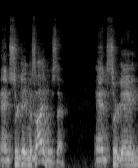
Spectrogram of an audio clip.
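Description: A plain, everyday voice from a man, at a moderate pace with ordinary pitch variation. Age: 50s. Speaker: businessman. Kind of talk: interview.

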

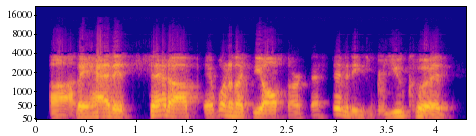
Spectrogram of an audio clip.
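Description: A man's voice, an unremarkable speaking voice, medium-pitched and moderately paced. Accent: American. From New Jersey. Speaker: radio producer and podcaster. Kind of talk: casual interview.

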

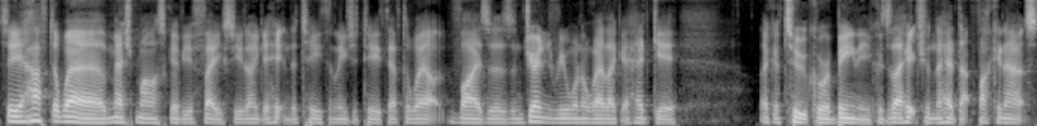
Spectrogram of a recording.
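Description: In a very clean recording with a silent background, a man speaks very fast in a fairly low pitch with fairly even intonation. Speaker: true crime podcast co-host. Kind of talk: casual chat. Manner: fast talker.

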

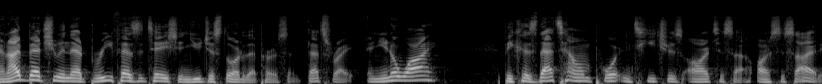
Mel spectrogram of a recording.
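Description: Delivered at a moderate pace, a normal speaking voice comes through on a very clean recording with a silent background. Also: man, fairly high pitch for a man, lively intonation. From New York (Long Island, Bronx). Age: 50s. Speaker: security expert and podcast host. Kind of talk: casual interview.

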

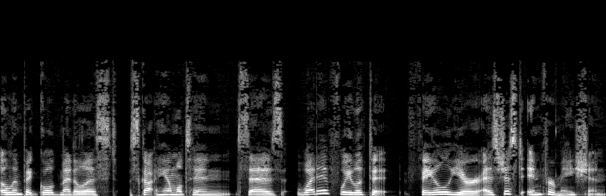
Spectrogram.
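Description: A woman with an ordinary speaking voice, fairly high in pitch, with ordinary pitch variation, a moderate pace, hardly any pauses and very even loudness, in a dry, close sound with no echo. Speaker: interviewer, friend of host. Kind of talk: casual interview.

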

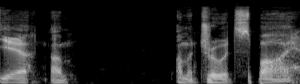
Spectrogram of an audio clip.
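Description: A man uses a put-on character voice, raspy and very deep in pitch. The sound is dry and close with no echo. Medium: actual play. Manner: stammering, flustered.

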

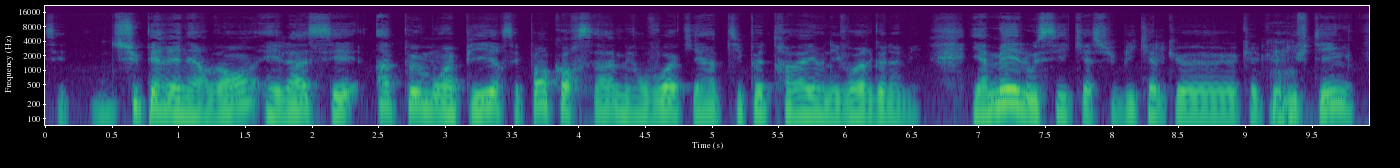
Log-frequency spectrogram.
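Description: On a very clean recording with a silent background and a dry, close sound with no echo, a man with a fairly high pitch speaks at a moderate pace in a dark, mellow, somewhat breathy tone with ordinary pitch variation. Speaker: tech columnist. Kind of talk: casual panel discussion.

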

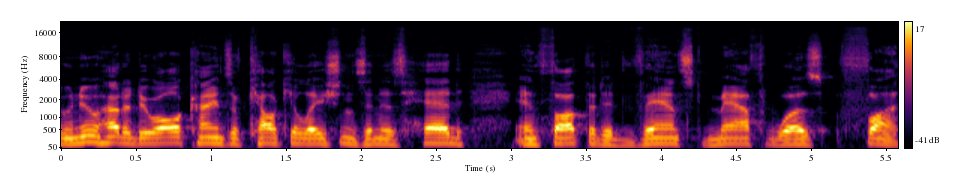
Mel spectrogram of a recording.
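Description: A man with an American accent speaks at a moderate pace in an enthusiastic tone, his medium pitch showing ordinary variation. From Minnesota, US Midwest. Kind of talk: solo podcast talk, storytelling and Bible teaching. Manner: conversational, enthusiastic.

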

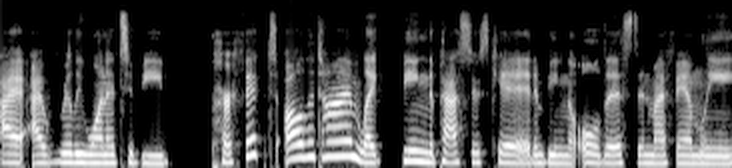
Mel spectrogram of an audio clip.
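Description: Recorded dry and close with no echo and a quiet background, a woman of medium pitch talks at a fairly slow pace with ordinary pitch variation. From North Carolina, US South (born in Boston). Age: 20s. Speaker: singer-songwriter. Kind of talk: casual interview. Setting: video call.

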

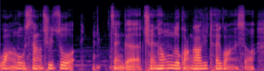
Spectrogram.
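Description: Over noticeable background noise, a woman speaks at a fairly quick pace with a fairly low pitch. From Taiwan, Taipei. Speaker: entrepreneur and image coach. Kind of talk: interview.

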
